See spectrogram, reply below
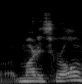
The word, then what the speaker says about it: Scurll: I think Marty Scurll, am I saying that right? – Yes.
